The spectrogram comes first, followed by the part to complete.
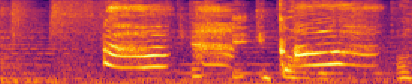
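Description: Dramatic background music with a high, wavering wailing voice that comes in about half a second in.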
